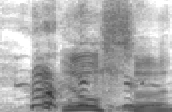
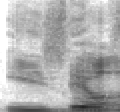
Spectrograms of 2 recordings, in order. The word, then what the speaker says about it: Ilsa: Ilsa, not Isla.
